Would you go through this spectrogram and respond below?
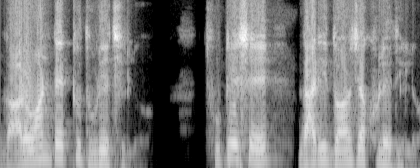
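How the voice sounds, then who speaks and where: A man's voice: fairly high pitch, lively intonation, normal speed. A man reading a scripted suspense story as its narrator.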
